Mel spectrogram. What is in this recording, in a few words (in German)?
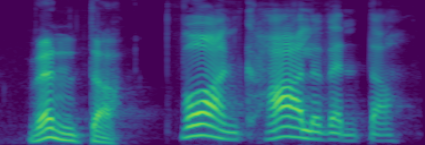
"waenndter", wittlich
